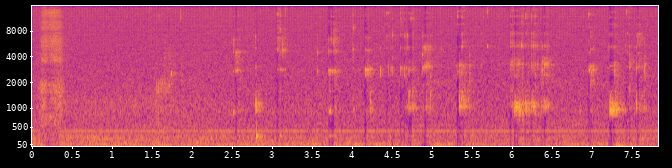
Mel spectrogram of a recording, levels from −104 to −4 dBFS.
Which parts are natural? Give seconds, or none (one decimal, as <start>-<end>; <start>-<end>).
0.0-7.8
